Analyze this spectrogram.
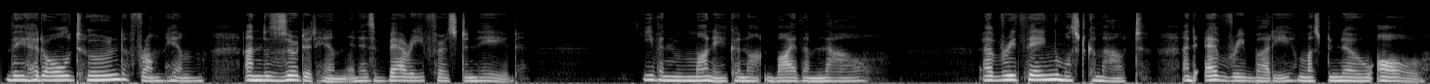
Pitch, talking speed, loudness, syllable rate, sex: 170 Hz, 125 wpm, -18 LUFS, 3.9 syllables/s, female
